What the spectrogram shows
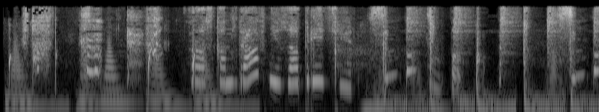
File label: simple call song ringtone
